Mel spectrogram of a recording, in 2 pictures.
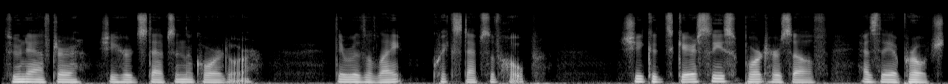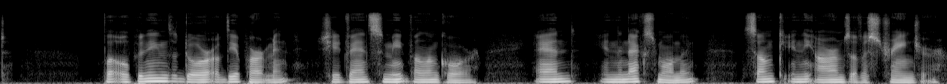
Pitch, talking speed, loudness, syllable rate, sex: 115 Hz, 150 wpm, -18 LUFS, 4.7 syllables/s, male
